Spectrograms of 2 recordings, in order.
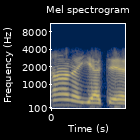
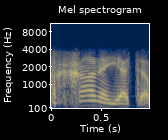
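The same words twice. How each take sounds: First: The first syllable does not sound like 'ha'. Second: The first syllable sounds like a laughing 'ha'. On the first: The speaker calls it wrong. "Not Hana Yetta" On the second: The speaker calls it right. "like you're going to ha"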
